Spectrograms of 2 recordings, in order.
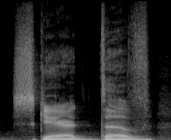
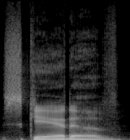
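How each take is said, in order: First: The d is a full d sound. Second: The d is a quick tapped r-like sound. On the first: "pode conectar com o som do D normal" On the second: "conectar com um somzinho parecido com o nosso R"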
